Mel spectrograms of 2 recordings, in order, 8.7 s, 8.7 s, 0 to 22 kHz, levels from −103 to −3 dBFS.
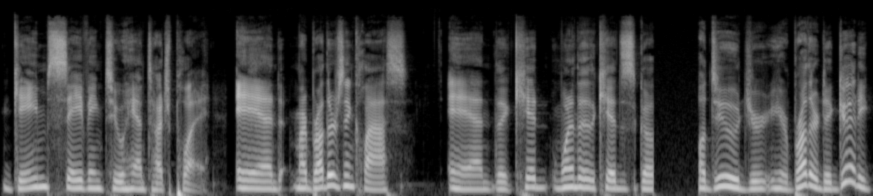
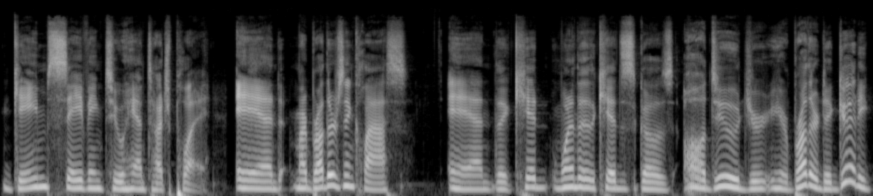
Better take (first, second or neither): second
